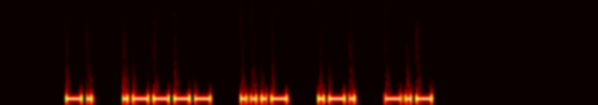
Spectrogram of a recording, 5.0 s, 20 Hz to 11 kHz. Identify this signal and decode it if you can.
Morse code, heard as a keyed tone, about 28 wpm, spaced as for 20 wpm, 700 Hz. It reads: N1VRK
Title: USA Call Signs - 5 Characters - 2x Character Spacing - 28wpm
